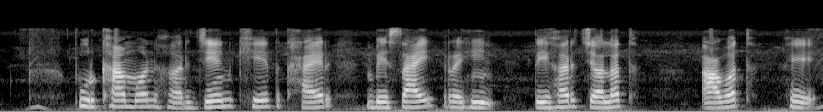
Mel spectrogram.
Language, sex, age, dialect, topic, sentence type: Chhattisgarhi, female, 18-24, Northern/Bhandar, agriculture, statement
